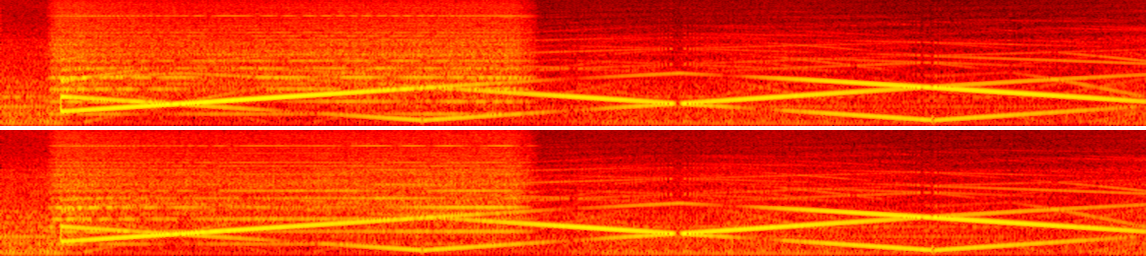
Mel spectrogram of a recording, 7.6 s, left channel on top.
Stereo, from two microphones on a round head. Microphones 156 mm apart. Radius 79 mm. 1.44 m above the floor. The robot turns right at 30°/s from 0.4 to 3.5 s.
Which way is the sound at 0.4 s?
70° left (ahead or behind).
